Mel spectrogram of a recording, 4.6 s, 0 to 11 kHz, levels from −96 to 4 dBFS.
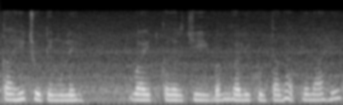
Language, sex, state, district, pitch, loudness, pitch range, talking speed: Marathi, female, Maharashtra, Gondia, 170 Hz, -15 LUFS, 165-185 Hz, 120 wpm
